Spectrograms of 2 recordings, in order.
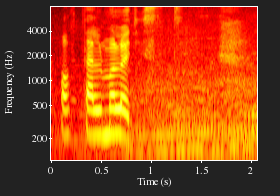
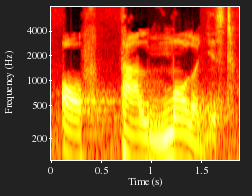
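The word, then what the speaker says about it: ophthalmologist: and you can realize what is a bit tricky is whether that L is silent or not when you're talking about an i specialist somebody who diagnoses and treats eyes you say opthalmologist opthalmologist and so many people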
